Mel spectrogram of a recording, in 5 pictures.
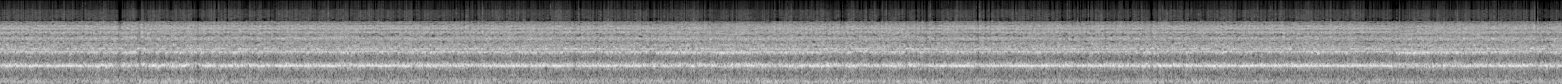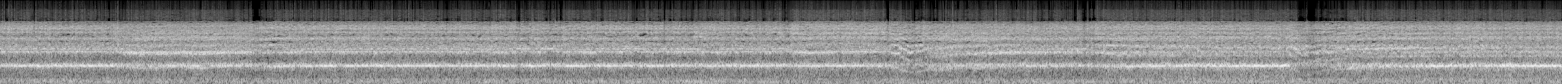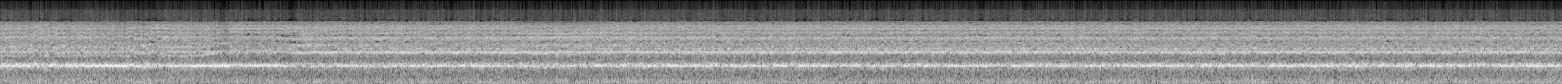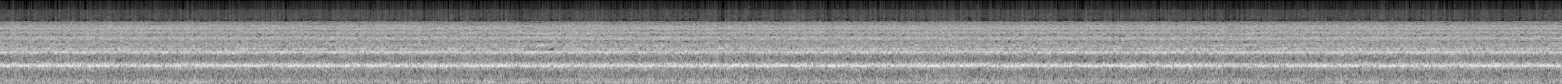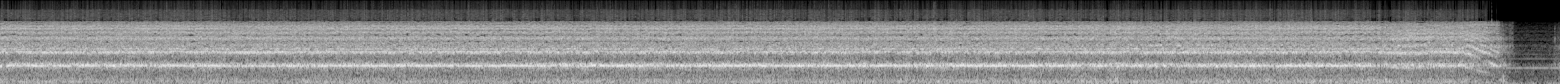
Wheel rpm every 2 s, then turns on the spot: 230, 230, 230, 230, 230, 230, 230, 230, 230, 230, 230, 230, 200, 220, 180, 210, 210, 230, 230, 230, 230, 230, 230, 240, 230, 230, 230, 230, 230, 230, 230, 230, 230, 230, 230, 230, 230, 230, 150.
none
